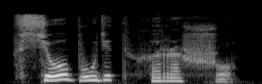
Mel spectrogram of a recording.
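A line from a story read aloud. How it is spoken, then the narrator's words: Fully convinced voice. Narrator (Russian): сказала она абсолютно убежденным голосом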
